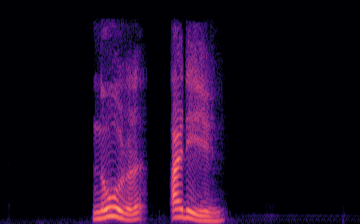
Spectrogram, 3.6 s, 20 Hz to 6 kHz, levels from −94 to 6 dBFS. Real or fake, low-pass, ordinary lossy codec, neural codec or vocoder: fake; 5.4 kHz; AAC, 24 kbps; codec, 16 kHz in and 24 kHz out, 0.9 kbps, LongCat-Audio-Codec, four codebook decoder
